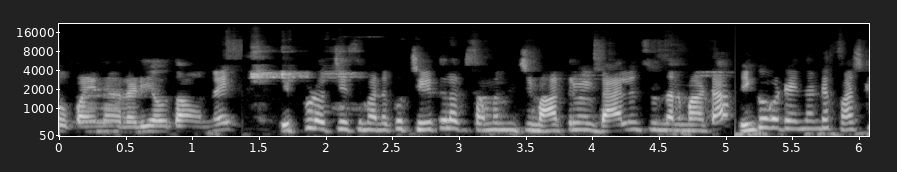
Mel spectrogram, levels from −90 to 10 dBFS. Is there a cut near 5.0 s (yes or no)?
yes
